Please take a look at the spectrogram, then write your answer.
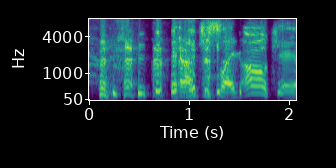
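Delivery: high, laughing, slow surprised "oh, okay"; taken aback. Retold or imitated. Hearing Mike offer to bury the guy, amused surprise. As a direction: caught off guard and amused.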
